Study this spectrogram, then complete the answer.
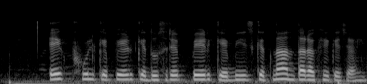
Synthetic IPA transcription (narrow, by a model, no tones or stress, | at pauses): eːk̚pʰuːlkepeːɽked̪uːsɾepeːɽkebiːt͡ʃkɪt̪naɐ̃nt̪əɾːɐkʰeket͡ʃaːɦi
